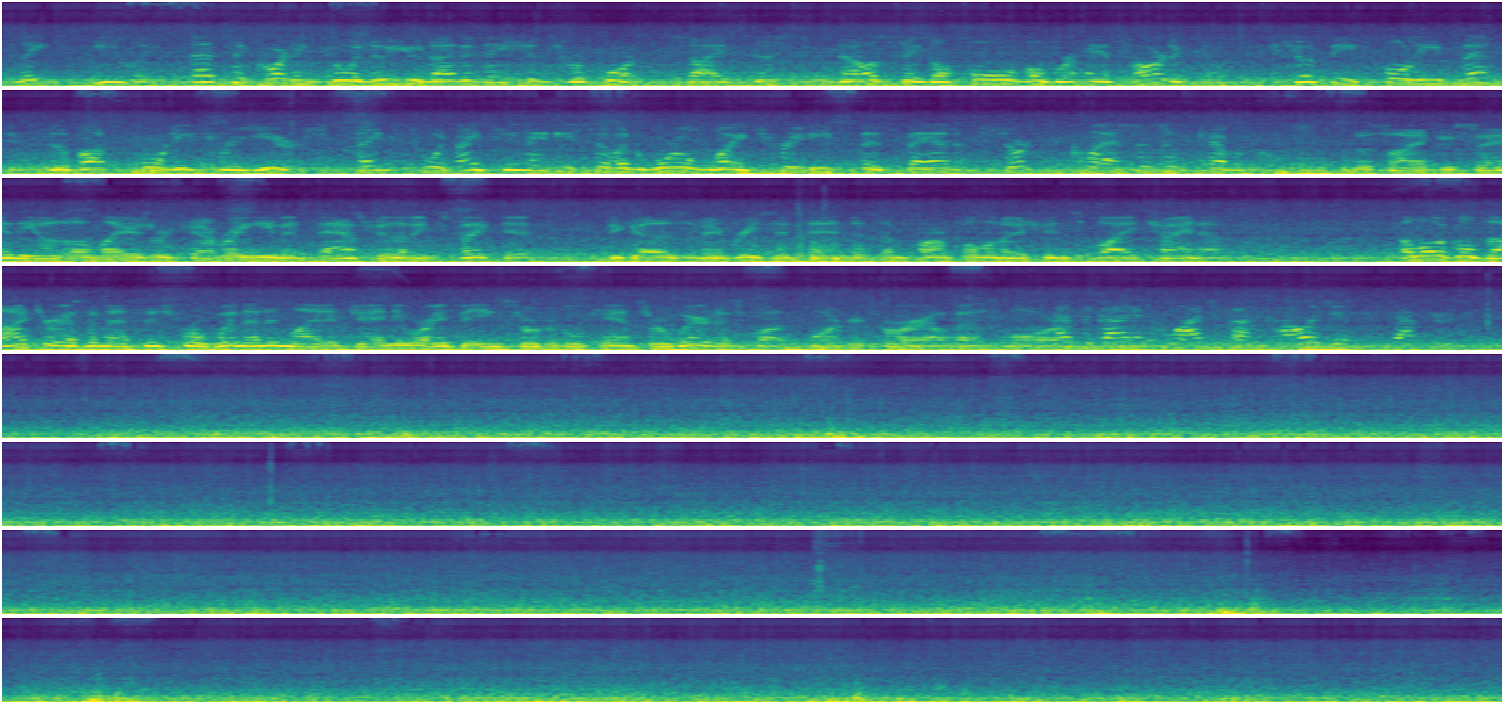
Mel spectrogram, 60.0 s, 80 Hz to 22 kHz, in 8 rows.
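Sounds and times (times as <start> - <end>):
car driving on wet road: 0.0 - 60.0
gusty wind: 0.0 - 60.0
heavy rain: 0.0 - 60.0
loud thump: 50.5 - 51.5.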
